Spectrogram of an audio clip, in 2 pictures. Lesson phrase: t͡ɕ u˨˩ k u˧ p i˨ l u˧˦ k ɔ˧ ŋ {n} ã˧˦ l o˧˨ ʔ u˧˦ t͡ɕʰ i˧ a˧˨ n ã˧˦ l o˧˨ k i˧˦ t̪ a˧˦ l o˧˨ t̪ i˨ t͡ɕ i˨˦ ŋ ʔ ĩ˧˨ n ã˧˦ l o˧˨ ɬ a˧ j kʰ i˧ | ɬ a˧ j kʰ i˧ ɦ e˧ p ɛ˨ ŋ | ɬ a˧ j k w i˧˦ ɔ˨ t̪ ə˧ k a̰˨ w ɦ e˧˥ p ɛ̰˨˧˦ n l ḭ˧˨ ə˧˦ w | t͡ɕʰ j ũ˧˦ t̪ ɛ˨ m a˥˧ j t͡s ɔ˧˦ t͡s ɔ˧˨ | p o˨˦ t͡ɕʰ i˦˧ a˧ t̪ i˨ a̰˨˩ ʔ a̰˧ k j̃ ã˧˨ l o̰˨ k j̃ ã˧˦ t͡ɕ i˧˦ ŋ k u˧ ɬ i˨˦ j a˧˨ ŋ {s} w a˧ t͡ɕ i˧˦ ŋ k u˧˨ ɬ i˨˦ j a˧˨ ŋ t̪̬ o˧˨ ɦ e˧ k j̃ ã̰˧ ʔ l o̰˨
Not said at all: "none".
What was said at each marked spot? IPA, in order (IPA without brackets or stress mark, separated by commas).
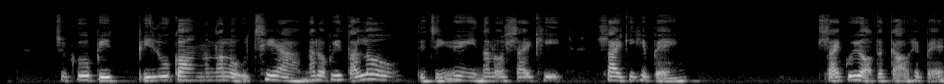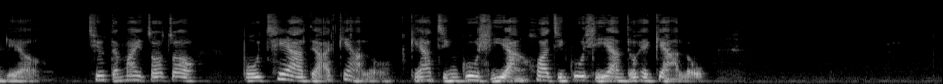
n, h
